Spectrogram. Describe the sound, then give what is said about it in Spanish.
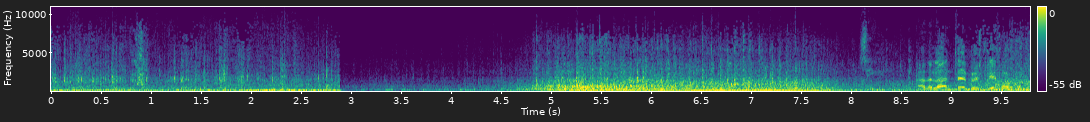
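A German tank drives through a property and wrecks it in a 1970 war film, its heavy engine giving a steady low drone with louder grinding, crashing stretches, while a narrator talks over it. “Sigue al tanque alemán atravesando una propiedad, la cual destrozan al paso de la gran maquinaria.”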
